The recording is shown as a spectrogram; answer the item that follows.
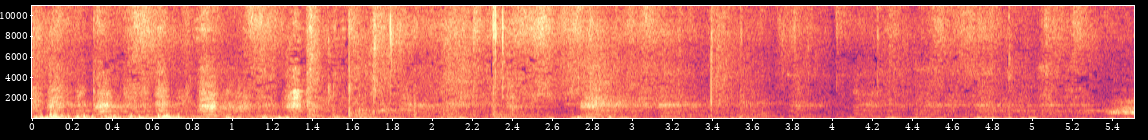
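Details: German shepherd dog at play indoors, breathing in low, rough panting puffs, strongest at the start then softer, over a steady background rumble.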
